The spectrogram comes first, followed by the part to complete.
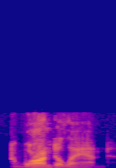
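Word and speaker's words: Gwandanaland: bring up our books it's g a and i'm mispronouncing it telling you that right now it's g-w-a-n-d a-n-a-l-a-n-d wanda land so joke right now go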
